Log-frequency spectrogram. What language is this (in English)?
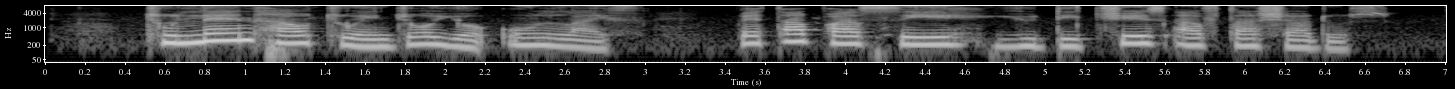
Nigerian Pidgin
